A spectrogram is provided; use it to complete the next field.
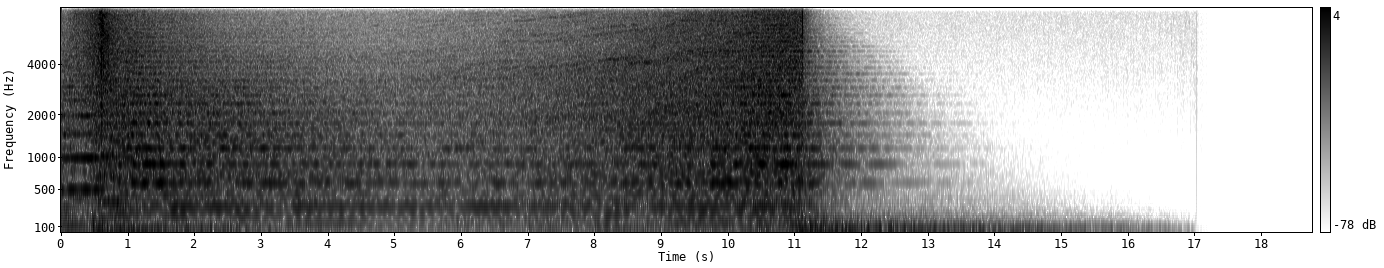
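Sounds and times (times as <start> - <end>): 
epic trailer orchestral music: 0.0 - 13.6.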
